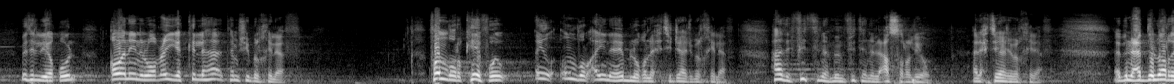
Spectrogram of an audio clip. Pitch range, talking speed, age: 125-185 Hz, 135 wpm, 20-39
